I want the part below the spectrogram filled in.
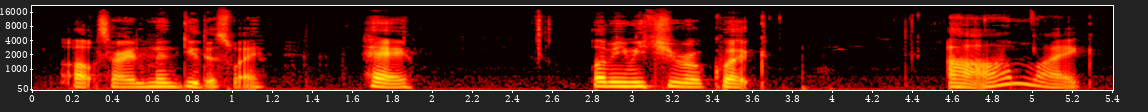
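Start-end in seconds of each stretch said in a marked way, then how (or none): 1.6-3.7 put-on forced-casual, nonchalant male tone. Retelling how a guy approached in a hallway: imitating a guy's nonchalant tone. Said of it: "This is him. He's like".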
